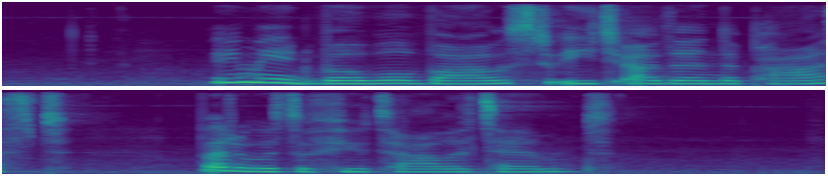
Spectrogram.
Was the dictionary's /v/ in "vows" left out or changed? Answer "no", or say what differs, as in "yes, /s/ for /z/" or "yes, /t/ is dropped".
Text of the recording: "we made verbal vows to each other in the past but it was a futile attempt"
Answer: no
